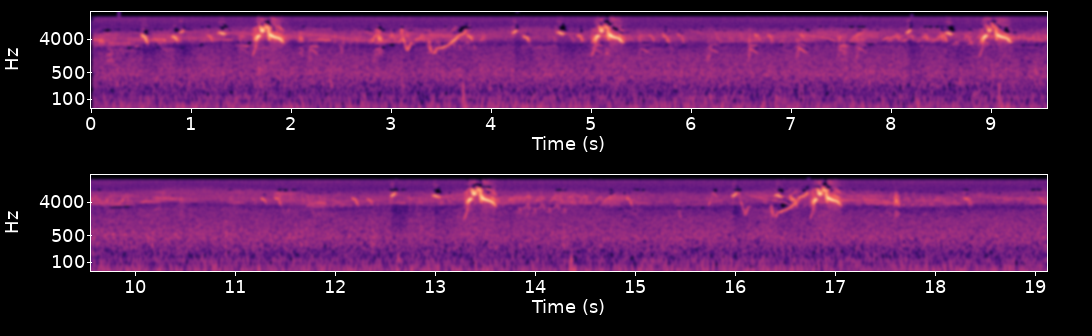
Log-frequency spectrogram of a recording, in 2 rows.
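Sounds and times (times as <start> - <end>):
Embernagra platensis calling: 0.0 - 19.1.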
